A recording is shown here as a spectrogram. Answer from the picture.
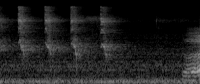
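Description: Small bulldog-type dog sniffing and snorting at the floor in a quick run of short sniffs, about three or four a second, which stops about a second in.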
